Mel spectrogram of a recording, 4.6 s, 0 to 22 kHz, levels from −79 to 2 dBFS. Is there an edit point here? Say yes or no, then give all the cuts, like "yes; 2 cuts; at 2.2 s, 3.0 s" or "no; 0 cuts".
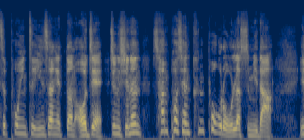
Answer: yes; 2 cuts; at 1.6 s, 2.9 s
